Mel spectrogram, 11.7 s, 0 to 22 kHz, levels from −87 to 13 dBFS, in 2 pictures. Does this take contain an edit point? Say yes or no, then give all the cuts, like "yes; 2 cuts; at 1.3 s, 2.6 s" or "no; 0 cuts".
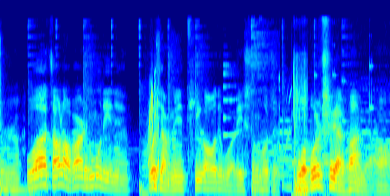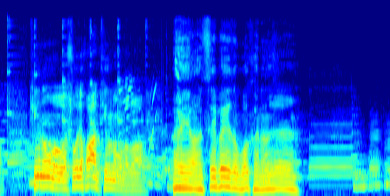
yes; 2 cuts; at 4.3 s, 8.3 s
